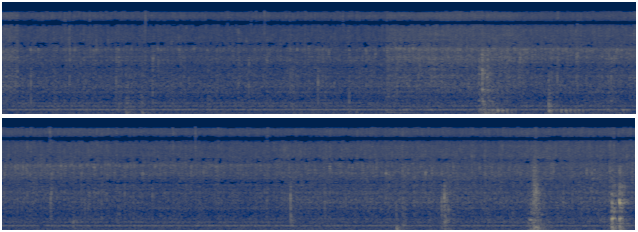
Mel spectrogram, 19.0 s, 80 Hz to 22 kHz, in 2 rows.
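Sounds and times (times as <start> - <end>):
food sizzling in a hot pan: 0.0 - 19.0.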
